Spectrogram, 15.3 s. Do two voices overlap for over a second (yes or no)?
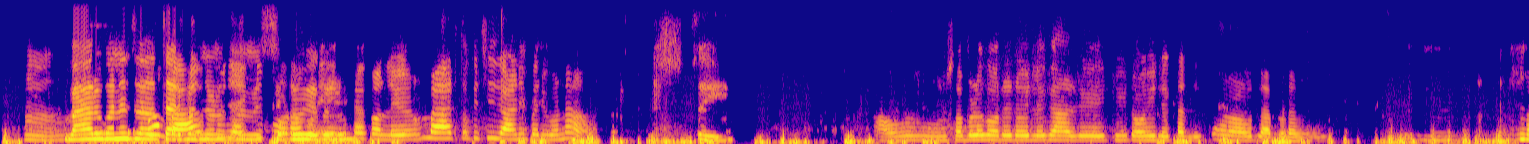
yes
